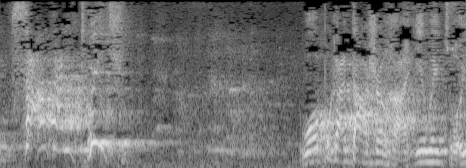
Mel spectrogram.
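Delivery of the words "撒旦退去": mock rebuke. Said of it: "我就是奉主的名".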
